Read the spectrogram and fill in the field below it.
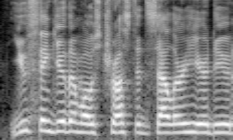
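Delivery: high-pitched scoffing retort; retold argumentative disbelief; incredulous challenge. Teller challenges seller's boast in retold quarrel.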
